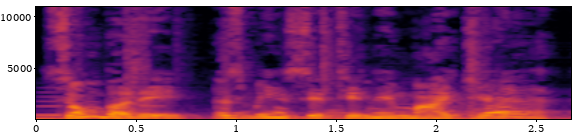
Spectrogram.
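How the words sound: The voice is quiet and gentle. "in a quiet, gentle voice"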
